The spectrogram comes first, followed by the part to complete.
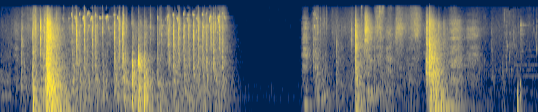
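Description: A door being banged and rattled: a run of rapid knocks and heavy thuds, a second or so of dead silence a little past halfway, then more heavy thuds on the door.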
